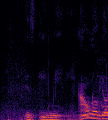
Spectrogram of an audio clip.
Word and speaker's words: Emanny: I just used the name she used, which is Emanny, nigga.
